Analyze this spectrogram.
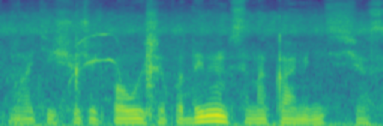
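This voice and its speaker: A man's voice: lowish voice, fast talker. A man in his thirties casually narrating a travel vlog outdoors in a chatty way, pointing things out to viewers on a handheld action camera. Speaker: travel vlogger. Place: outdoors on streets and roadsides. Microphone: handheld action camera at arm's length. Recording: clear outdoor traffic and ambient noise.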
